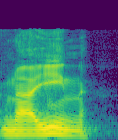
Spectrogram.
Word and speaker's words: Nain: Today, we hear from the Gospel of St. Luke, the story of the widow of the city called Nain, or Nain, as it's pronounced in most other languages.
